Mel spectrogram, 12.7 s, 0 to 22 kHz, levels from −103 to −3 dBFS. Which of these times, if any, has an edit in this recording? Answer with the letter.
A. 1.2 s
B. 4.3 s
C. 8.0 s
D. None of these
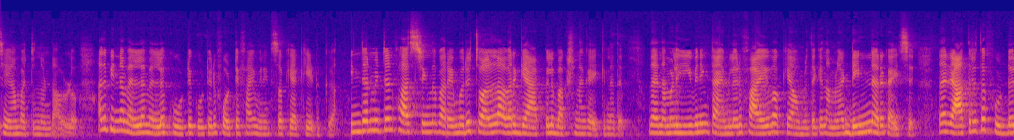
B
